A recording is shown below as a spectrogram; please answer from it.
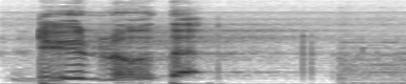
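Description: A man's voice saying a short phrase in a quick burst. Soft background music with long held notes comes in near the end.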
